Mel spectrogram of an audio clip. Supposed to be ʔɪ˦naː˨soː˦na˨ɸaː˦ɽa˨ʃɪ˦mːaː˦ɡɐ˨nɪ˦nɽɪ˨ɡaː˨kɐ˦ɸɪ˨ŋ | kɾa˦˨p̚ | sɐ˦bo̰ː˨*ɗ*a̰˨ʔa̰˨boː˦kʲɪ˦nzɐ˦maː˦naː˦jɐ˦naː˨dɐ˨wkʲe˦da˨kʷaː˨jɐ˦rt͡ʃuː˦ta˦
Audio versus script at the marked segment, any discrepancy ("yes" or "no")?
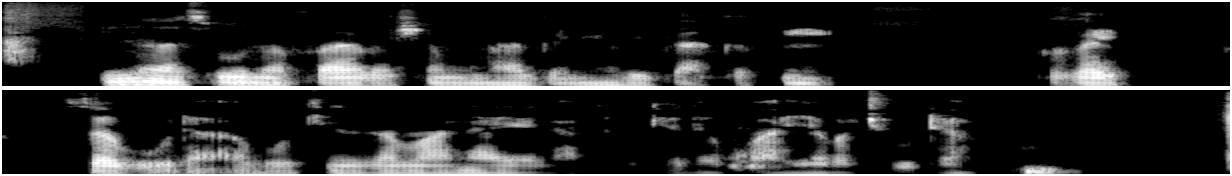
yes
